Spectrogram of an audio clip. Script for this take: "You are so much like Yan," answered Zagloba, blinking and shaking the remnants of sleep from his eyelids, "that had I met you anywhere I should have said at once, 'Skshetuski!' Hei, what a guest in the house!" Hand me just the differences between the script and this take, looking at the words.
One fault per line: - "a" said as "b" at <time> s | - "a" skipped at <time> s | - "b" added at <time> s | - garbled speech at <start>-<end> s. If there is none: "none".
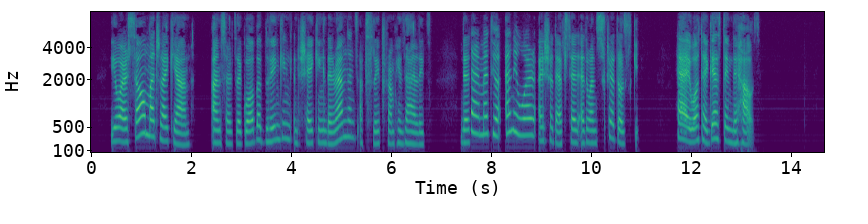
- "had" skipped at 7.6 s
